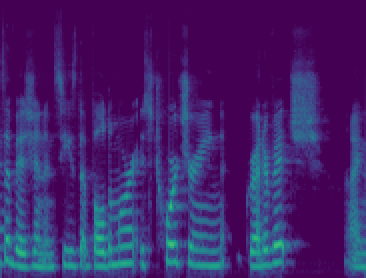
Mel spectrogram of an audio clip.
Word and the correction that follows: Gregorovich: All right, how do I say it? – Gregorovich.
